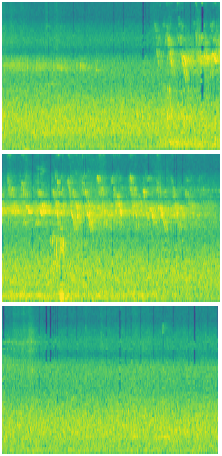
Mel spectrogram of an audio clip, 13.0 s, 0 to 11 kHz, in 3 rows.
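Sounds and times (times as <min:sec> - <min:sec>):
steady outdoor hiss: 0:00.0 - 0:13.0
bird chirping: 0:03.0 - 0:09.0.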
